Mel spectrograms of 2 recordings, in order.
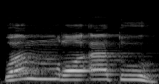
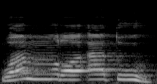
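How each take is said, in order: No difference in how they are said.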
